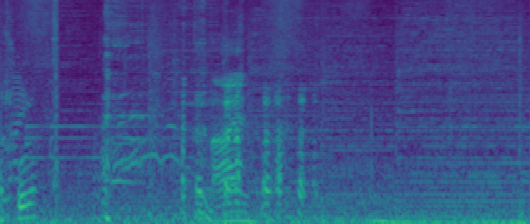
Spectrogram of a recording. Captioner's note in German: lacht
